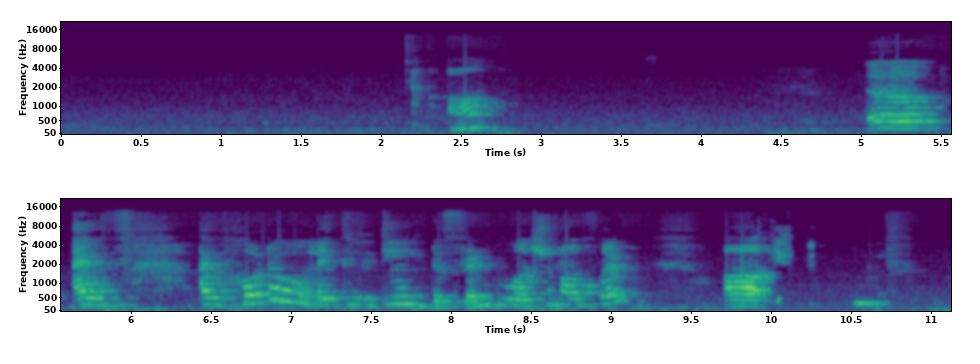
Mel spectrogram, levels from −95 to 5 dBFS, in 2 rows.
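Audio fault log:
0.12–11.02 s: periodic USB or driver dropouts, regular ticks every 0.1 s over the speech, as a tiny sliver of audio is skipped each time the driver stalls.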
